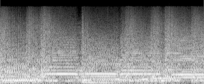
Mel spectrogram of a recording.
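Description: Loud lo-fi rock music: guitar over bass, with held notes, one of which slides upward in pitch about a second and a half in.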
